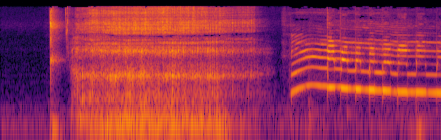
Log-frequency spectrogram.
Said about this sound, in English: That is the most exaggerating snoring I think I've ever heard in my life.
